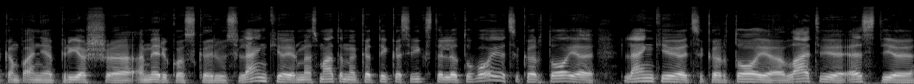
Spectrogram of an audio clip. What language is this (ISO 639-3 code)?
lit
